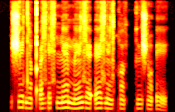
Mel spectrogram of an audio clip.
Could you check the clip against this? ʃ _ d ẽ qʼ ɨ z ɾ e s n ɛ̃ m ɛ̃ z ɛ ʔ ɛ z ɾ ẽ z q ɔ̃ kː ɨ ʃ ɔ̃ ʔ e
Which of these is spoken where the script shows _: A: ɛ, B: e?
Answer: B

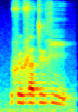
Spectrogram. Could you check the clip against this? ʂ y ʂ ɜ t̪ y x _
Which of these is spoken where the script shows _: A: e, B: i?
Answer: B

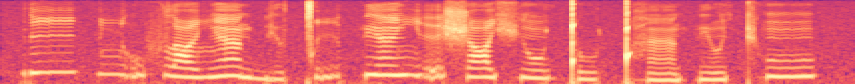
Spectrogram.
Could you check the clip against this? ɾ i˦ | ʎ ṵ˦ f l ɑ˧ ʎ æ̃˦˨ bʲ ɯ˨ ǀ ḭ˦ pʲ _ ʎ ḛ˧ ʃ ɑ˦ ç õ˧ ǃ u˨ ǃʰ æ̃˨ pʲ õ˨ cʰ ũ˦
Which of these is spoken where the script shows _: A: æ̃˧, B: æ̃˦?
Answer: B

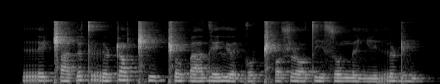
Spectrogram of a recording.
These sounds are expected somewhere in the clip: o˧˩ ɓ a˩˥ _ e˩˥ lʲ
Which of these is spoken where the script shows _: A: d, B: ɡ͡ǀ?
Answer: A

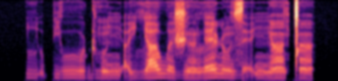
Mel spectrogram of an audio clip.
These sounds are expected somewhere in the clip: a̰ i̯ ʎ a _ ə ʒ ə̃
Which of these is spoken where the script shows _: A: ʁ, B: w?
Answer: B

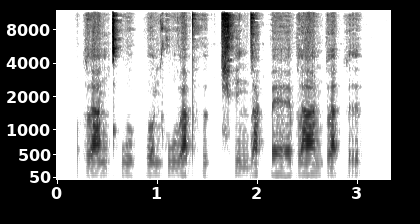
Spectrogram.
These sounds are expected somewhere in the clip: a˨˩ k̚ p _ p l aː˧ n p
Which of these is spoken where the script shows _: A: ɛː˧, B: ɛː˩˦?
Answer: B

